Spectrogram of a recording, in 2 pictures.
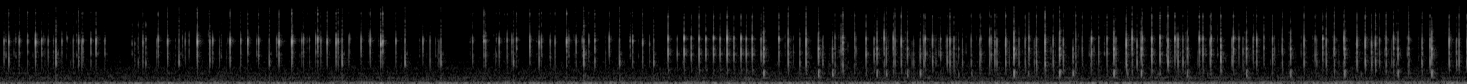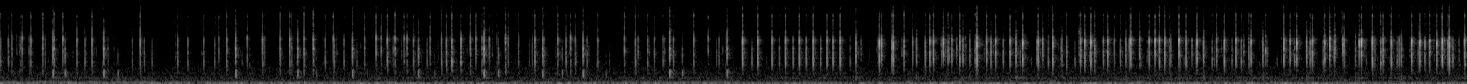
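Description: Fast, steady typing on lubed custom mechanical keyboards, in three takes. First a Fuji75 with a polycarbonate top and plate and EQUALZ Banana Split switches; about six seconds in, a Mode SixtyFive with an FR4 plate and Banana Split switches; about 22 seconds in, a Fuji75 with an aluminium top and plate and Carol switches.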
